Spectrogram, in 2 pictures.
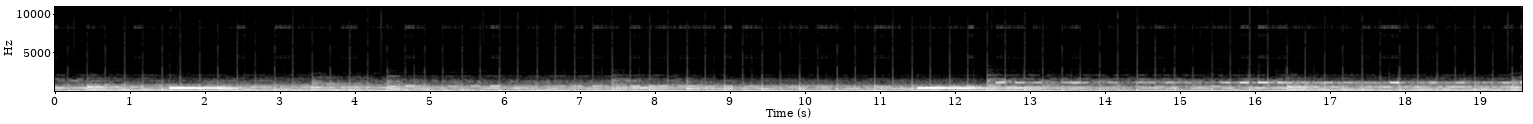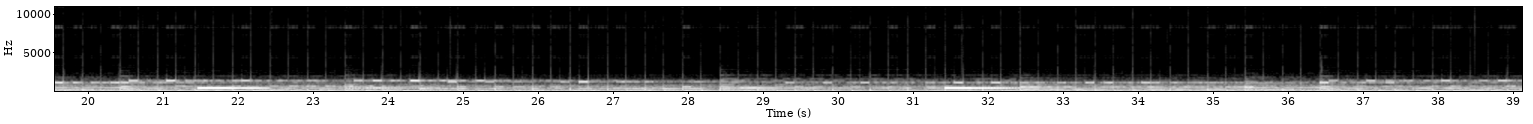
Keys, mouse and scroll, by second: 1.3 a, 1.8-3.3 right drag, 2.7 g, 8.0 middle click, 8.6 a, 9.6-12.1 right drag, 11.6 x, 12.7 ctrl+r, 14.3 a, 14.5 middle click, 14.7 click, 17.2-18.3 middle drag, 18.3 ctrl+r, 18.3 click, 18.5-19.8 middle drag, 20.8 a, 21.3-22.6 drag, 22.3 ctrl+r, 23.3 a, 23.7 ctrl+r, 25.3 a, 26.0 ctrl+r, 28.4 ctrl+KP_1, 29.1 a, 29.7-31.6 drag, 31.2 l, 32.8-34.5 middle drag, 33.9 alt+r, 35.1 t, 36.5 click, 38.0 click.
